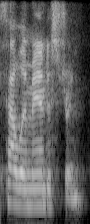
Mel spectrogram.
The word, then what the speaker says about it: Salamandastron: i started listening to salamandastron recently i just kind of picked one and i think pronounce it that's how they pronounce it in the audiobook so i'm going with it oh that's i we always said it sally mandistran what what i was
